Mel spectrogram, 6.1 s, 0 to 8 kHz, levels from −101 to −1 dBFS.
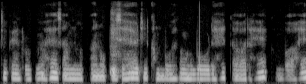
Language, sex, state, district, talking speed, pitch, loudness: Rajasthani, male, Rajasthan, Nagaur, 165 wpm, 130 Hz, -33 LUFS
